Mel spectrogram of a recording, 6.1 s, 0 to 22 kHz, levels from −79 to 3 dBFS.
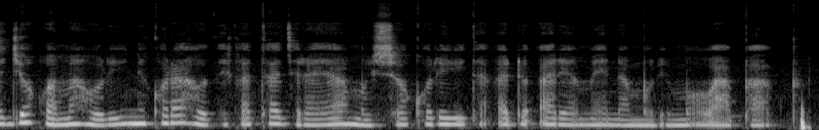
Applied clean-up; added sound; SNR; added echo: none; none; none; none.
